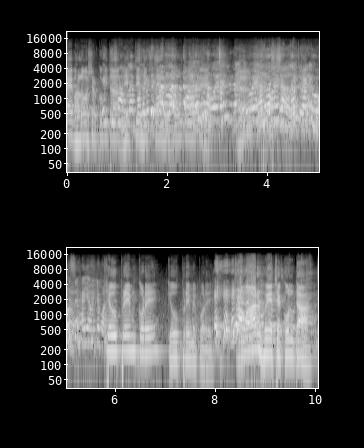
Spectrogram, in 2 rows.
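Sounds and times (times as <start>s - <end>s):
overlapping conversational chatter: 0.0s - 10.0s.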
